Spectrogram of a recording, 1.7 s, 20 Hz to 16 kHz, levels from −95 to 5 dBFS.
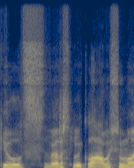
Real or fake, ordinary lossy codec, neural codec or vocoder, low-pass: fake; Opus, 32 kbps; codec, 44.1 kHz, 2.6 kbps, SNAC; 14.4 kHz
